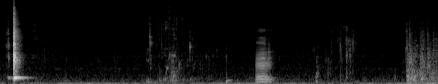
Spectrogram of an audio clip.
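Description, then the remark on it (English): A sharp clink of a cup or bottle, then quiet sipping and swallowing sounds with soft rustles in between as someone takes a drink of water. “Get a little bit of water here.”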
